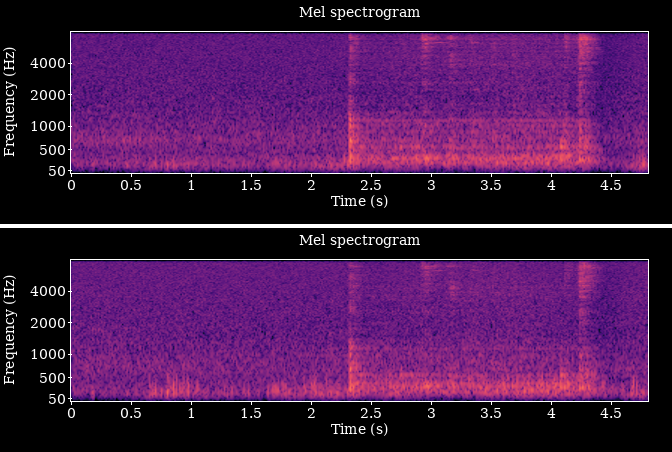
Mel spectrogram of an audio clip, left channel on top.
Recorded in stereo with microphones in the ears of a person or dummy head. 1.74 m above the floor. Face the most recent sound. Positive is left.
turn(degrees=20)  # may be behind; listen again after turning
